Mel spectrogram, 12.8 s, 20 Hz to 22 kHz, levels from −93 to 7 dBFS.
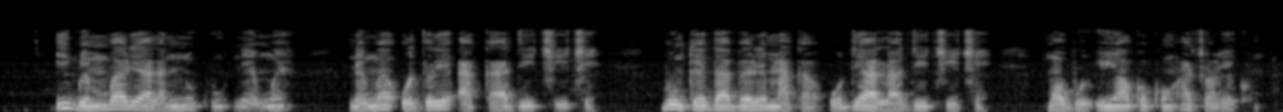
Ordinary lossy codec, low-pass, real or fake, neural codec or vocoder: AAC, 48 kbps; 7.2 kHz; real; none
